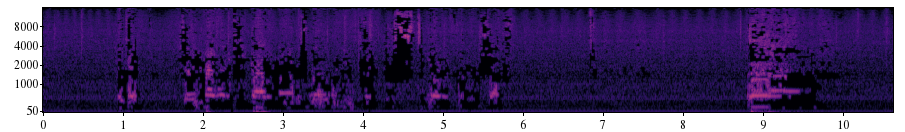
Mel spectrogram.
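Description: A man speaks calmly into a clip-on microphone.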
